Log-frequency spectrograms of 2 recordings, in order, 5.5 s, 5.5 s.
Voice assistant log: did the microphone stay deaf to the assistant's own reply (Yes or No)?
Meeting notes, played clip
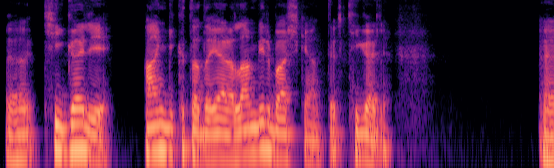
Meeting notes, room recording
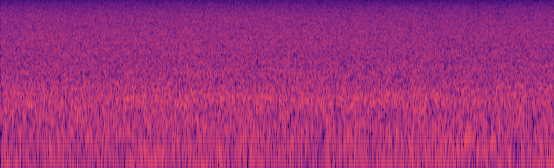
Yes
